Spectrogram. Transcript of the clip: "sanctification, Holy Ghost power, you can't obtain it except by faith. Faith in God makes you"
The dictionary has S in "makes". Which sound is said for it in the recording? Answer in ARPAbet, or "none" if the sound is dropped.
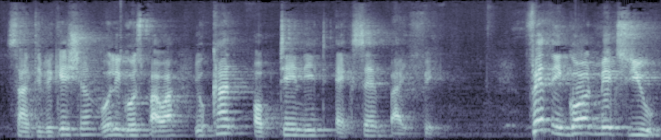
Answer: S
